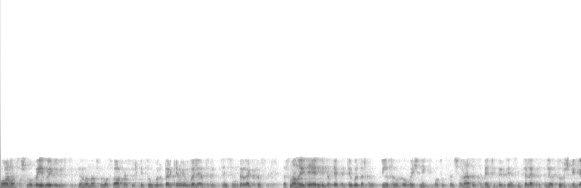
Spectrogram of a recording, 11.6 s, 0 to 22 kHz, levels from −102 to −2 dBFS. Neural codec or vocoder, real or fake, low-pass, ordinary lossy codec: none; real; 3.6 kHz; MP3, 24 kbps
